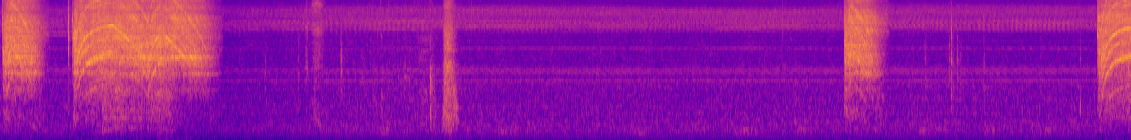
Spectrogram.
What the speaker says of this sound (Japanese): 適当な箇所にね、穴を開けて、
